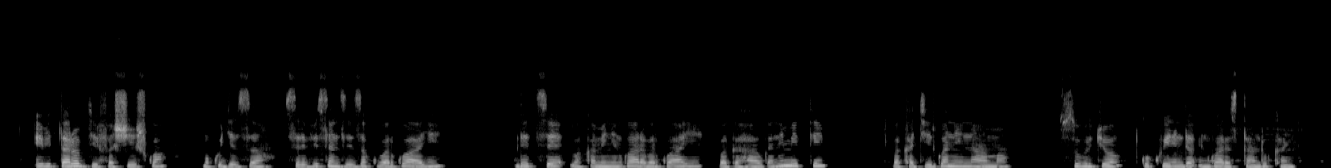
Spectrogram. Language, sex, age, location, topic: Kinyarwanda, female, 18-24, Huye, health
